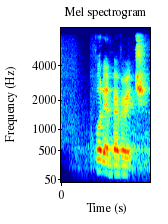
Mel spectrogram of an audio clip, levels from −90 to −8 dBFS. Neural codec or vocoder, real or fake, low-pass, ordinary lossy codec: none; real; 7.2 kHz; none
